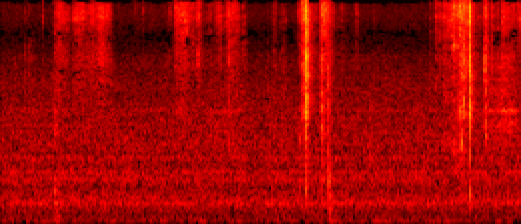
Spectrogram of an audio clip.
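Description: Scissors snipping leftover paper scraps, a few quiet crisp cuts scattered through a faint background with light rustling, no talking.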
